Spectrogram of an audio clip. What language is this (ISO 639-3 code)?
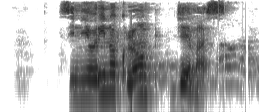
epo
